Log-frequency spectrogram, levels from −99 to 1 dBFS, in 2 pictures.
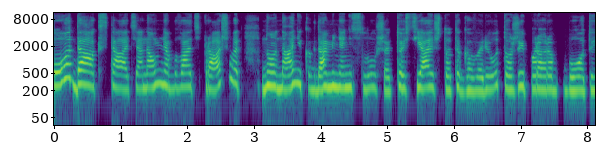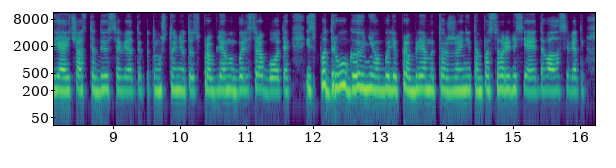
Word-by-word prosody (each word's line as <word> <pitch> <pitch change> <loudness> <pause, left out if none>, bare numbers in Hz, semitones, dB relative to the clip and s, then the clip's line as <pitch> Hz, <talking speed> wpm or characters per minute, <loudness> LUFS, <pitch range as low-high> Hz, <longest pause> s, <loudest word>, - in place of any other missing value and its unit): О, 280 +9 +7
да, 275 -3 +8
кстати, 230 -2 -1
она 235 +1 +1
у 255 - +1
меня 275 -4 +1
бывает 245 +1 -1
спрашивает, 250 - 0 0.3
но 260 +4 +5
она 225 -1 +3
никогда 225 -6 +3
меня 245 -1 +4
не 240 0 +3
слушает, 220 -3 -6
то 255 - +1
есть 225 +1 -4
я 235 -1 +6
ей 245 -1 -1
что-то 215 +2 -3
говорю 205 +4 -2
тоже 220 +2 -1
и 255 - +2
про 220 -1 +1
работу, 210 -1 0
я 205 -1 +3
ей 200 - -2
часто 210 0 -4
даю 215 +2 -2
советы, 205 0 -7
потому 205 0 -7
что 210 +1 -9
у 210 - -2
нее-то 205 0 -4
с 200 - -19
проблемы 205 0 -3
были 210 +1 -5
с 210 +1 -16
работой, 195 -3 -4 0.2
и 215 - -3
с 200 - -9
подругой 240 -2 +2
у - - +2
нее 220 -1 +1
были 215 +1 0
проблемы 210 0 -1
тоже, 205 -1 -4
они 210 +1 -1
там 205 -1 -3
поссорились, 215 +1 -4
я 200 -2 -1
ей - - -5
давала 205 0 -2
советы. 205 -1 -8
215 Hz, 195 wpm, -24 LUFS, 205-235 Hz, 0.3 s, да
